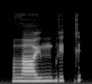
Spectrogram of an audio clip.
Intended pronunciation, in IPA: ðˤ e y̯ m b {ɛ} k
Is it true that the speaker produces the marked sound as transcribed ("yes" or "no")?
no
